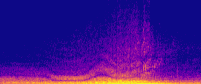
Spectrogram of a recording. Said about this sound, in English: Crazy ass diesel truck. You can tell by the engine.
